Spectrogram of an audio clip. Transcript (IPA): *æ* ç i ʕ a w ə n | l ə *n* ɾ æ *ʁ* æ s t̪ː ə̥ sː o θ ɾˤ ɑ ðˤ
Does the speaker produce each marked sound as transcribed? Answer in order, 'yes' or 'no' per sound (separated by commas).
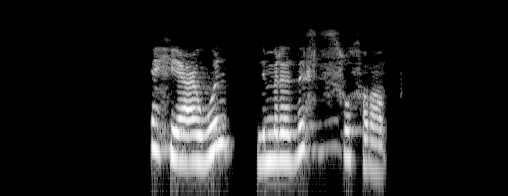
yes, no, no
